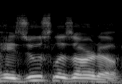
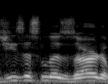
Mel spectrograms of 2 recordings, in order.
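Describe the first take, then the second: First: Jesus begins with a Spanish H sound. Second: Jesus begins with an English J sound. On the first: The speaker calls it right. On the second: The speaker calls it wrong. "I pronounce that wrong all the time"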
